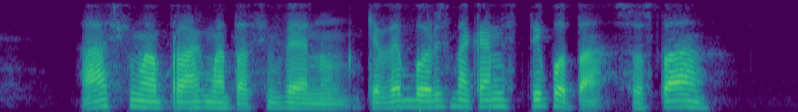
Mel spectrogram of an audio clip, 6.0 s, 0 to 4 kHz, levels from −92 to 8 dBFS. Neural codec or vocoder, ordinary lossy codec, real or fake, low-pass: none; AAC, 32 kbps; real; 3.6 kHz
